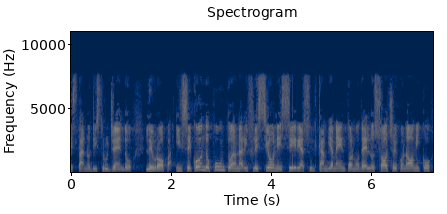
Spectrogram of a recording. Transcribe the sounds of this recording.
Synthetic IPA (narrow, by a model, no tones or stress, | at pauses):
st̪anːod̪ist̪ɾud͡ʒːɛnd̪olewɾɔːpa̰ilsekond̪opunt̪oɛunaɾiflesːjoːnesɛːɾjasulkambjament̪oalmod̪ɛlːosɔːt͡ʃoekonɔːmiko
